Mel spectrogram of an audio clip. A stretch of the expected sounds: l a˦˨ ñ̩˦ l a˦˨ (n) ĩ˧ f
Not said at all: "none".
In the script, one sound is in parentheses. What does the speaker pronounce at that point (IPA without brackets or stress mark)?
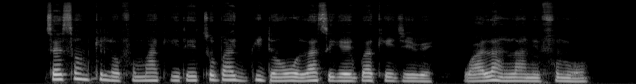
n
